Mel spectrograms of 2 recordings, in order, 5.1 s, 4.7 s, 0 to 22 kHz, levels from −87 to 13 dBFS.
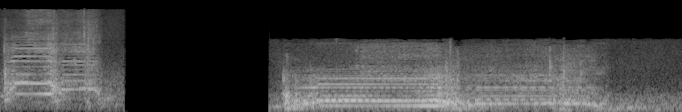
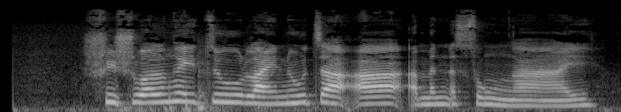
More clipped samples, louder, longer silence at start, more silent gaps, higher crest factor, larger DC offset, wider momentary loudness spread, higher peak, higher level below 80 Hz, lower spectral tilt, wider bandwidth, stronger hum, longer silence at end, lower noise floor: neither; about the same, -19 LUFS vs -20 LUFS; about the same, 0 s vs 0.1 s; neither; about the same, 18 dB vs 18 dB; neither; first, 15 LU vs 10 LU; about the same, -4 dBFS vs -4 dBFS; first, -42 dBFS vs -48 dBFS; about the same, -5 dB/octave vs -4.5 dB/octave; about the same, 16 kHz vs 16 kHz; neither; about the same, 0 s vs 0.1 s; first, under -90 dBFS vs -50 dBFS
